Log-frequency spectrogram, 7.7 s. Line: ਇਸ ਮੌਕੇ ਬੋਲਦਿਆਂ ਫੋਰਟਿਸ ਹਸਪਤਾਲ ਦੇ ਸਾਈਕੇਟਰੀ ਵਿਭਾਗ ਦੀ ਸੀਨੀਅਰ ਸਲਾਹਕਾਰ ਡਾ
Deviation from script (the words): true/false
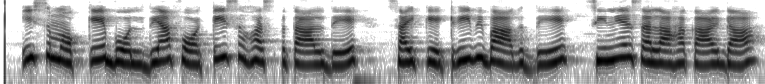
true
